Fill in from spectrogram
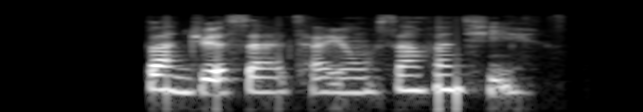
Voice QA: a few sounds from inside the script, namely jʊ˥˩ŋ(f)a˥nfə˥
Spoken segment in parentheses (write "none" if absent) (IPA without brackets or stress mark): s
